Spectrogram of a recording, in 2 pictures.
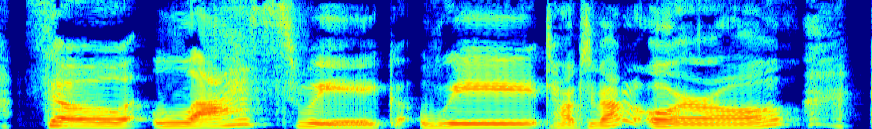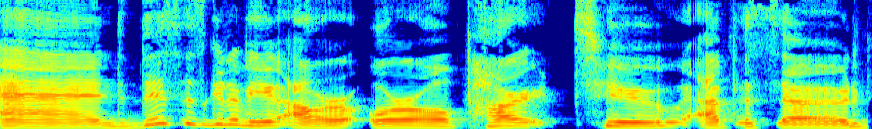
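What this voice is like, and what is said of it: Rough, worn-out speaking voice. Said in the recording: “excuse my voice. So you've heard it before. You know, my voice gets really bad when I party.”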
